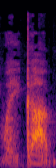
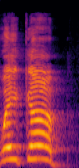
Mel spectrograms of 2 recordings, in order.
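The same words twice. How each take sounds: First: The words are said in a quiet whisper. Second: The words are shouted loudly. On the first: The message is delivered without conviction. The speaker calls it wrong. "You just whisper to him" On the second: The message is delivered with urgency. The speaker calls it right. "You gotta shout"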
